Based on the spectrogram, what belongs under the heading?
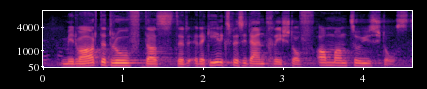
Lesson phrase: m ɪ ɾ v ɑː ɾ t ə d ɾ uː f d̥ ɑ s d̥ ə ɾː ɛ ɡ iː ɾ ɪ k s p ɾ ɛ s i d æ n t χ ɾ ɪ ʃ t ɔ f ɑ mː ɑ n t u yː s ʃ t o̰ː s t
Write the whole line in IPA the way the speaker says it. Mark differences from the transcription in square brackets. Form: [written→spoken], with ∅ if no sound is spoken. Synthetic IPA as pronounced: m ɪ ɾ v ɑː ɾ t ə d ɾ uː f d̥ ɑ s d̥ ə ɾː ɛ ɡ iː ɾ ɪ k s p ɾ ɛ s i d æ n t χ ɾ ɪ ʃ t ɔ f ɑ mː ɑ n [t→t͡s] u yː s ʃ t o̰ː s t

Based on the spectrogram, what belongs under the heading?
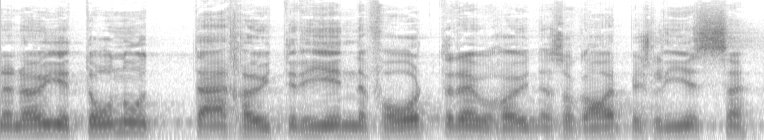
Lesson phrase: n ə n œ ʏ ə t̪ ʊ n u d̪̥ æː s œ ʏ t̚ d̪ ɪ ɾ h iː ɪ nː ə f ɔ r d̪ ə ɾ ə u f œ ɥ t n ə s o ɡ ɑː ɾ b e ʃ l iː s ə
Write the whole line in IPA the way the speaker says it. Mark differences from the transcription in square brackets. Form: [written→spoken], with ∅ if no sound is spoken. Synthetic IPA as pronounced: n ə n œ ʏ ə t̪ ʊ n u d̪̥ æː [s→χ] œ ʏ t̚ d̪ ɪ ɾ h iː ɪ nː ə f ɔ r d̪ ə ɾ ə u [f→χ] œ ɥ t n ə s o ɡ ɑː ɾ b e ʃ l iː s ə

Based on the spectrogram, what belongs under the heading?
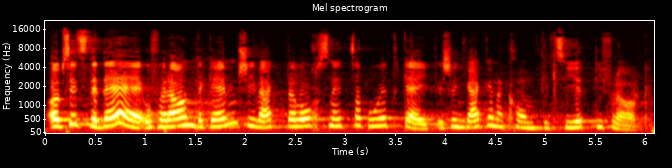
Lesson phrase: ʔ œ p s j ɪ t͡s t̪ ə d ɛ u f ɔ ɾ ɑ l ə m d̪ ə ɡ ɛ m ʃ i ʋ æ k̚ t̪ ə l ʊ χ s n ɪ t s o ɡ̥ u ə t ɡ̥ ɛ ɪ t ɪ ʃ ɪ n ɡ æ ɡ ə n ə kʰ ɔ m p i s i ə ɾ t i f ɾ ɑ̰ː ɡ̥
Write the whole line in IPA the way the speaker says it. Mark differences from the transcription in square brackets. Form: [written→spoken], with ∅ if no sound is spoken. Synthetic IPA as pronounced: ʔ œ p s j ɪ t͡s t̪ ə d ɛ u f ɔ ɾ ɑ l ə m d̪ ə ɡ ɛ m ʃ i ʋ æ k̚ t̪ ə l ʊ χ s n ɪ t s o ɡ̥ u ə t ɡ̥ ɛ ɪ t ɪ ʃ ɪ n ɡ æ ɡ ə n ə kʰ ɔ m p i [s→t͡s] i ə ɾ t i f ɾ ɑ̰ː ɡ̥

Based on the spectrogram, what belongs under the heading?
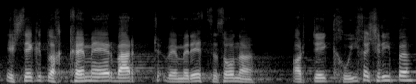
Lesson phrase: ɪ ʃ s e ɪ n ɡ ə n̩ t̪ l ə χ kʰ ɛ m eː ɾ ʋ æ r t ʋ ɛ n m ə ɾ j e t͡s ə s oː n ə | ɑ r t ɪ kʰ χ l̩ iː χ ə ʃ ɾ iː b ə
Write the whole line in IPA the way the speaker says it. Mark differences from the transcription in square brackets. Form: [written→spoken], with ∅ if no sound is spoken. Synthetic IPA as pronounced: ɪ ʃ s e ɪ [n→∅] ɡ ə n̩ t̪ l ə χ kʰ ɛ m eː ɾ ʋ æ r t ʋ ɛ n m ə ɾ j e t͡s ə s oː n ə | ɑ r t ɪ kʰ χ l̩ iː χ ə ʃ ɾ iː b ə

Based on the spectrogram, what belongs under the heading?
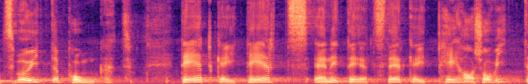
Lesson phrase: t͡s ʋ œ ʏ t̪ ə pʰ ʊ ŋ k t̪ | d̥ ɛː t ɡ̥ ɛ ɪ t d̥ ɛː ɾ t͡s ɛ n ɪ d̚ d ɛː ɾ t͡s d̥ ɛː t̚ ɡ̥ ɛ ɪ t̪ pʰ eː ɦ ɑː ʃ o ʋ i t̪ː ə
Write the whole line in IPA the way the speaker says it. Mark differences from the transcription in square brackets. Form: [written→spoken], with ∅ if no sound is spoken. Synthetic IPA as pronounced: t͡s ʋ œ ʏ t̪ ə pʰ ʊ ŋ k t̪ | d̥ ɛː t ɡ̥ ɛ ɪ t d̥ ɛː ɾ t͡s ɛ n ɪ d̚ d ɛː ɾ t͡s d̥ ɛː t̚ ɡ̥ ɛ ɪ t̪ pʰ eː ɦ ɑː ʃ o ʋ i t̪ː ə

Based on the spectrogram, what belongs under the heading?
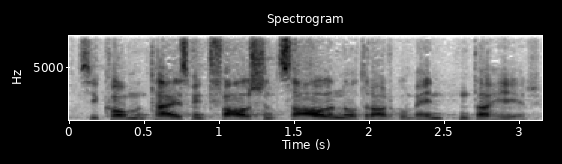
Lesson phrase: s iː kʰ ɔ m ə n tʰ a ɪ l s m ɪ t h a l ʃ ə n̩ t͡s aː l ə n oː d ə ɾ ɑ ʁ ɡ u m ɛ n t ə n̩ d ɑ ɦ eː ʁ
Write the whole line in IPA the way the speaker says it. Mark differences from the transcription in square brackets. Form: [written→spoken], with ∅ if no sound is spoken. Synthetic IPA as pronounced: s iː kʰ ɔ m ə n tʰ a ɪ l s m ɪ t [h→f] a l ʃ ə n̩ t͡s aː l ə n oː d ə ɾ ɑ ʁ ɡ u m ɛ n t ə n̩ d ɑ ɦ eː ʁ

